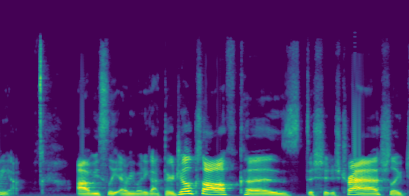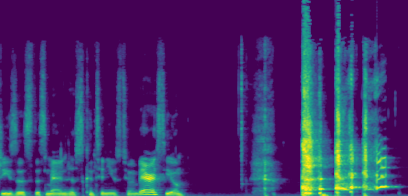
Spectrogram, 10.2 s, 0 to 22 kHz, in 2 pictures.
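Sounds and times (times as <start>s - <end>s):
speech: 0.0s - 0.3s, 1.0s - 7.5s, 8.2s - 8.6s
person coughing: 8.9s - 10.2s.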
